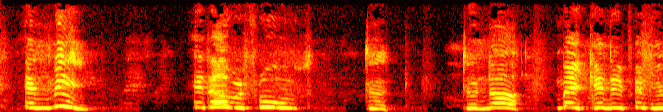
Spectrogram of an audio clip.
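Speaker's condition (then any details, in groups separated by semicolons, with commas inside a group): Cerebral palsy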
